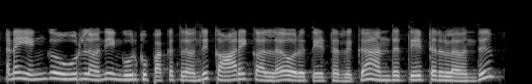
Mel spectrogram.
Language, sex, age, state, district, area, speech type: Tamil, female, 18-30, Tamil Nadu, Nagapattinam, rural, spontaneous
